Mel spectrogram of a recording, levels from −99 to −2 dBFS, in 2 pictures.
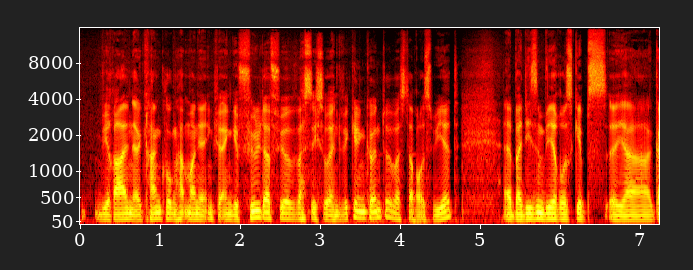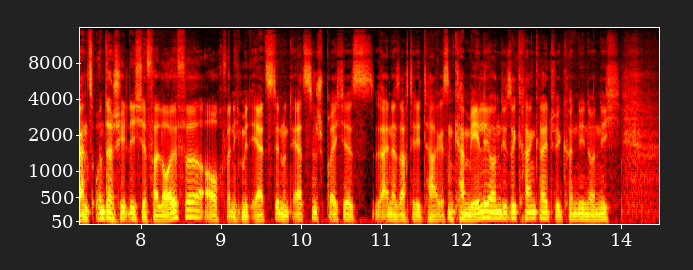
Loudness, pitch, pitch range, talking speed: -25 LUFS, 100 Hz, 95-110 Hz, 210 wpm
